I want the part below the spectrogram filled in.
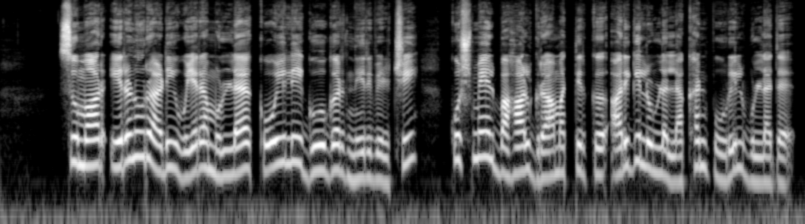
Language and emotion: Tamil, neutral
